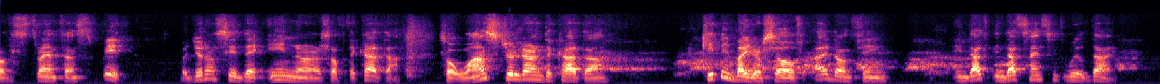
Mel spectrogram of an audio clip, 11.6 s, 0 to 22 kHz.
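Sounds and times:
speech: 0.0s - 6.2s, 7.0s - 11.2s
dog barking: 5.9s - 10.3s, 11.2s - 11.5s.

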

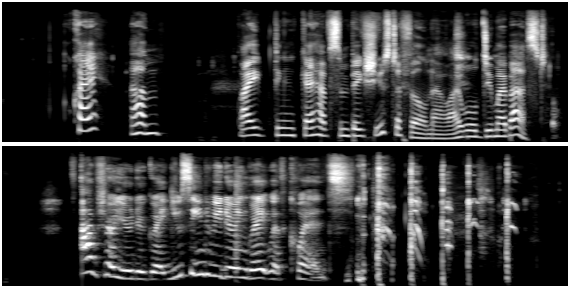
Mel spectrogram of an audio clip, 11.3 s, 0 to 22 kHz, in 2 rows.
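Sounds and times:
speech: 0.7s - 1.7s, 2.4s - 5.6s, 6.4s - 9.5s
person coughing raspy squeaky coughs in a croaky character voice: 4.5s - 4.8s, 9.1s - 11.0s.

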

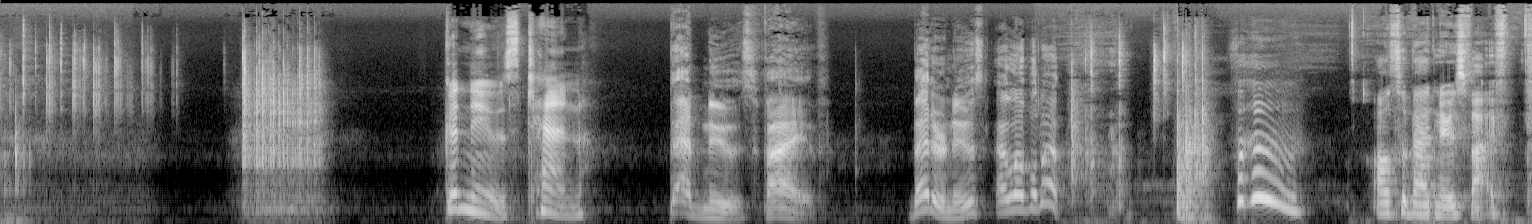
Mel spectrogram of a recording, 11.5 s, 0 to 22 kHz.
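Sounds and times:
dice rolling on a hard tabletop for a role-playing game check: 0.0s - 2.6s, 7.6s - 9.2s
speech: 3.4s - 6.2s, 6.8s - 8.5s, 9.3s - 11.4s.

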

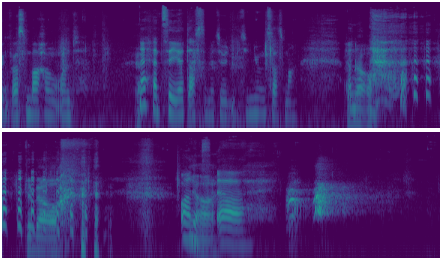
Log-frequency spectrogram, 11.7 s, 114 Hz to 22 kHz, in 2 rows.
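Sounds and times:
speech: 0.0s - 5.5s, 6.1s - 9.3s
laughter: 4.9s - 7.7s
dog barking: 9.6s - 10.8s.

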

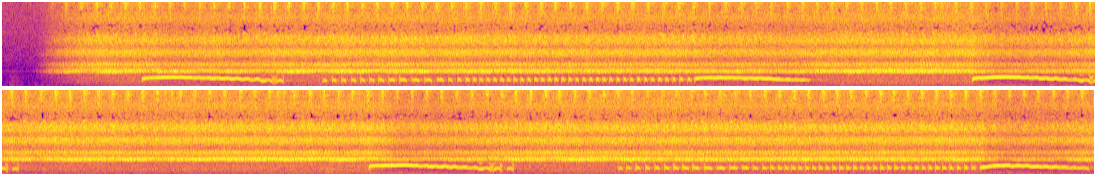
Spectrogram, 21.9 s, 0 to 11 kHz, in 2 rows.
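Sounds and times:
constant high drone of night insects: 0.4s - 21.8s
eastern screech owl calling with whinnies and trills: 1.4s - 8.2s, 9.7s - 11.2s, 14.6s - 16.1s, 17.1s - 21.8s.

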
